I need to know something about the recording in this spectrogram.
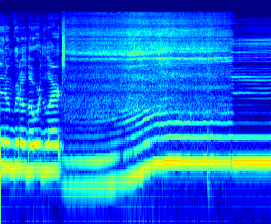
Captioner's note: content creator vocalizing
